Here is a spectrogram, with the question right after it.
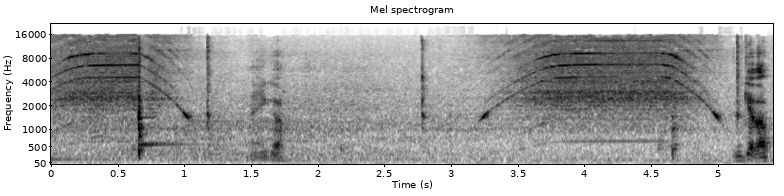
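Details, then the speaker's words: High motor whine rising and falling with clicks and room noise as a brushed Saeyang Marathon N7 dental laboratory micromotor with SH37LN handpiece is set to about 20,000 rpm and run up. "you set your speed so half about 20,000 rpm and as you slowly press down it will peak at the speed you've set there"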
